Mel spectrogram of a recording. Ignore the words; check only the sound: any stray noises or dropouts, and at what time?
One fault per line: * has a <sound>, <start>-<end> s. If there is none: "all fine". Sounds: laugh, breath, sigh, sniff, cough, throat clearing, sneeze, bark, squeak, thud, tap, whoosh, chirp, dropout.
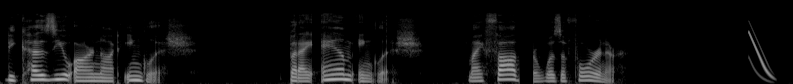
* has a dropout, 5.2-5.3 s
* has a chirp, 7.5-7.8 s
